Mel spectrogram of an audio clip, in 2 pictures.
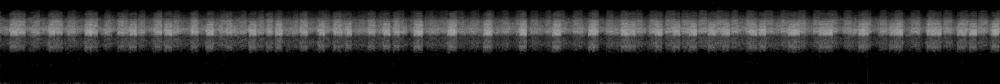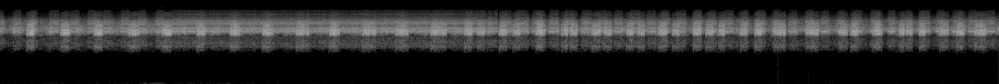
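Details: Many cicadas singing in a Greek pine forest at midsummer, a continuous high, grating buzz with rapid tremolo pulses, growing slightly denser in the second half, otherwise uninterrupted.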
